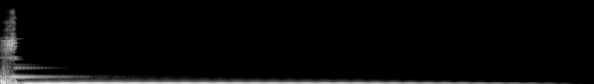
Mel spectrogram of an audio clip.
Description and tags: tweezers scrape 2
Tweezers recorded with a contact microphone.
close, contact, fx, metal, microphone, sfx, sound, soundeffect, tweezers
